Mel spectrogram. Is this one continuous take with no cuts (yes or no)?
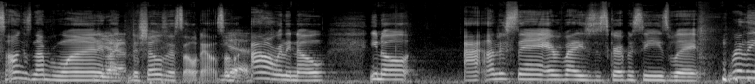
no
